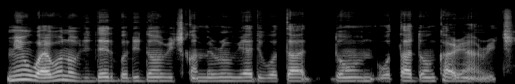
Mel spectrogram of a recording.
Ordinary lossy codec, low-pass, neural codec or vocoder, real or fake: none; 14.4 kHz; vocoder, 48 kHz, 128 mel bands, Vocos; fake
